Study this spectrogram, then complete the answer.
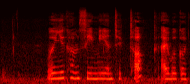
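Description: A young woman speaks casually, close to a phone microphone.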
